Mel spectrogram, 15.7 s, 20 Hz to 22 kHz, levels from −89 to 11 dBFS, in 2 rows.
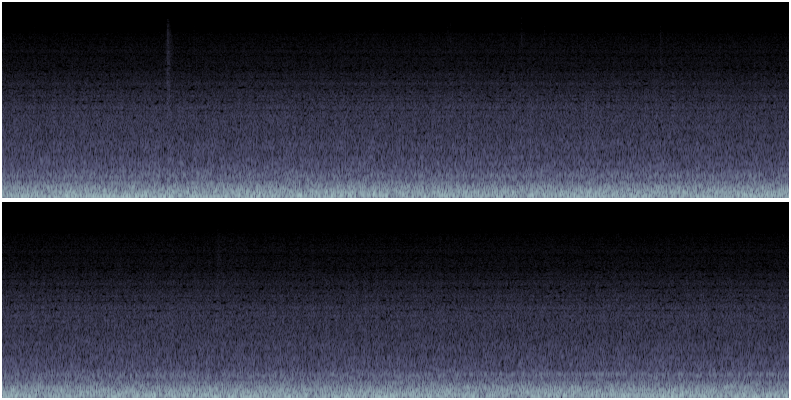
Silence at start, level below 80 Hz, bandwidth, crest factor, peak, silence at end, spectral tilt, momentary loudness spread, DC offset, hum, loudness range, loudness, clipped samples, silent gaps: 0 s; -30 dBFS; 8.6 kHz; 12 dB; -14 dBFS; 0 s; -9.5 dB/octave; 2 LU; under 0.1%; none; 1 LU; -29 LUFS; under 0.1%; none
